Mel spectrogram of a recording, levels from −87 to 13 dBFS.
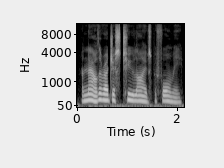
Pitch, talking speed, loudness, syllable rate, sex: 180 Hz, 250 wpm, -16 LUFS, 7.1 syllables/s, female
